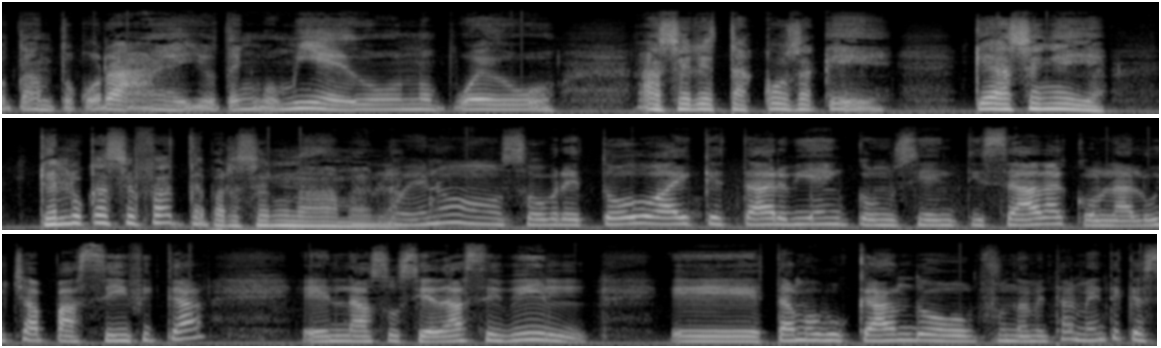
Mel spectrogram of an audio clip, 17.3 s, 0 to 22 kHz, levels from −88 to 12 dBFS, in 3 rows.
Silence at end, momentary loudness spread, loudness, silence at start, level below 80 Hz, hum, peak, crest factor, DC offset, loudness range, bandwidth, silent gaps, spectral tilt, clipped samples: 0 s; 9 LU; -25 LUFS; 0 s; -54 dBFS; none; -6 dBFS; 20 dB; under 0.1%; 4 LU; 15.5 kHz; none; -5 dB/octave; under 0.1%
